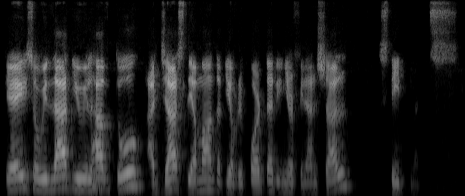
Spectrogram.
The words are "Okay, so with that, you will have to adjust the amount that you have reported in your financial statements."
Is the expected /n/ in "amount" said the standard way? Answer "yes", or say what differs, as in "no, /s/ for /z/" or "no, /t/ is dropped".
no, /n/ is dropped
